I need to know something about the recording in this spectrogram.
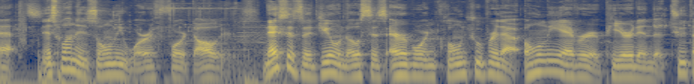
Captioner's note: sound effect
